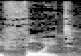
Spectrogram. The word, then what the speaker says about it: Feicht: I came across him pronouncing his own name, and he said clearly Foyt, like A.J. Foyt, the famous race car driver.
